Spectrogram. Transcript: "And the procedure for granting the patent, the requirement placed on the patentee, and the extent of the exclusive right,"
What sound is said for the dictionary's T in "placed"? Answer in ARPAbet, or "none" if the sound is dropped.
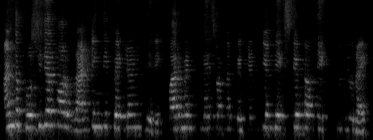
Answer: none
